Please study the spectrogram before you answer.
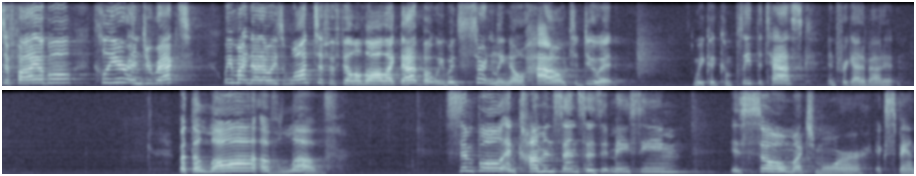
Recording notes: Sermon preached at RCHP on October 31, 2021.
